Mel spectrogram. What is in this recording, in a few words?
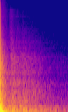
AMB KICK, ACOUST KICKS; Greytsounds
